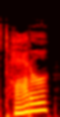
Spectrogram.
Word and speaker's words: totter: if it was totter, which it is, T-O-T-T-E-R, or T-A-W. I'm like, it's teeter totter, but we say teeter totter. – Oh, I say totter. T-O-T-T-O-E-R. – It doesn't rhyme with water.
